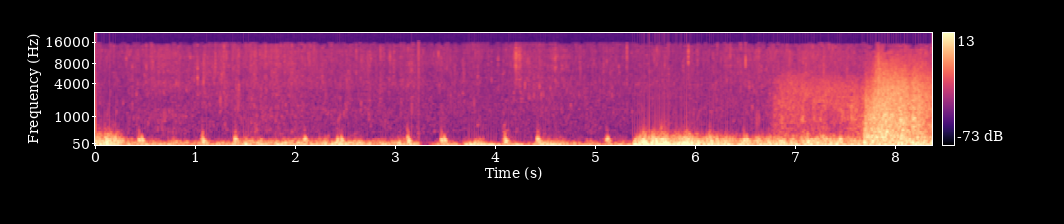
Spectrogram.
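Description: Regular low heartbeat thumps under rain and rumbling thunder, then louder storm noise takes over.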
